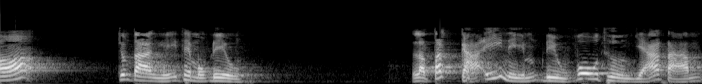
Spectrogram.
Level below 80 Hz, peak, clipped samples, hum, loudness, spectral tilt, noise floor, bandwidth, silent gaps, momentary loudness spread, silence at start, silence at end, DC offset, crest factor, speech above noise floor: -56 dBFS; 0 dBFS; under 0.1%; none; -14 LUFS; -9 dB/octave; -66 dBFS; 5.8 kHz; none; 8 LU; 0 s; 0 s; under 0.1%; 16 dB; 52 dB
